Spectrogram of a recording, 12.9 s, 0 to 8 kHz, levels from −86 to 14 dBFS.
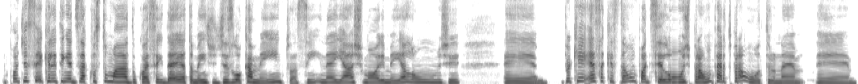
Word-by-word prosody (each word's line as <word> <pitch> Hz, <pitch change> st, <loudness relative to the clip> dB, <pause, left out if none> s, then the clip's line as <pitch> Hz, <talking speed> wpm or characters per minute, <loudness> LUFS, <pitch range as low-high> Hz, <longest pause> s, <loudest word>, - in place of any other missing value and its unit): pode 295 Hz, +4 st, -3 dB
ser 380 Hz, +4 st, -2 dB
que 310 Hz, -, -2 dB
ele 300 Hz, 0 st, -1 dB
tenha 285 Hz, -2 st, +1 dB
desacostumado 255 Hz, -3 st, +3 dB
com 230 Hz, -, 0 dB
essa 225 Hz, +2 st, +2 dB
ideia 210 Hz, +1 st, +5 dB
também 215 Hz, -1 st, +2 dB
de 205 Hz, -1 st, -5 dB
deslocamento 225 Hz, +1 st, +2 dB
assim, 210 Hz, +7 st, -7 dB
né, 220 Hz, 0 st, -1 dB
e 210 Hz, -1 st, -3 dB
acha 220 Hz, +2 st, +1 dB
1 210 Hz, -2 st, -1 dB
hora 205 Hz, 0 st, +1 dB
e -, -, 0 dB
meia 205 Hz, +3 st, 0 dB
longe, 220 Hz, -3 st, -2 dB, 0.7 s
eh, 195 Hz, -2 st, -2 dB, 0.4 s
porque 295 Hz, +3 st, -4 dB
essa 330 Hz, 0 st, +1 dB
questão 285 Hz, +2 st, -5 dB
pode 270 Hz, -5 st, 0 dB
ser 230 Hz, -, +3 dB
longe 235 Hz, +1 st, +2 dB
para 225 Hz, -3 st, +5 dB
um 250 Hz, +5 st, 0 dB
perto 300 Hz, -3 st, +1 dB
para 305 Hz, +6 st, +1 dB
outro, 205 Hz, -, -3 dB
né, 190 Hz, +1 st, -2 dB, 0.3 s
eh. 180 Hz, -3 st, -4 dB
225 Hz, 165 wpm, -23 LUFS, 205-265 Hz, 0.7 s, ideia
